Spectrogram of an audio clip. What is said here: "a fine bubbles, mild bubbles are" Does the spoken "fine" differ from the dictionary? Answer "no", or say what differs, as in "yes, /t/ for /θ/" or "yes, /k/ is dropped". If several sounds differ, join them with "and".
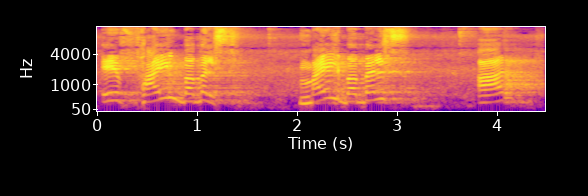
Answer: yes, /l/ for /n/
